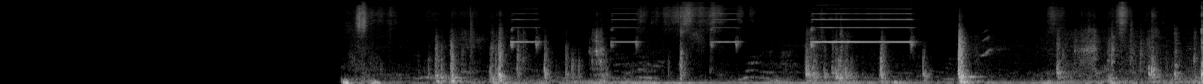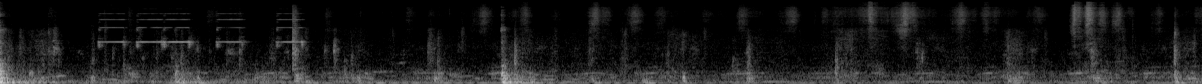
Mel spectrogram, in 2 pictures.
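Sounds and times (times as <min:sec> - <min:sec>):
appliance beeping: 0:05.0 - 0:10.1, 0:11.5 - 0:17.9.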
